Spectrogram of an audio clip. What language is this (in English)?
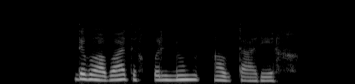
Pashto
